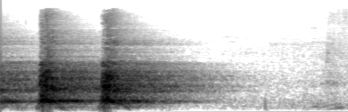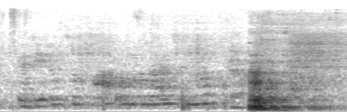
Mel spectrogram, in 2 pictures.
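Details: An excited Weimaraner gives two sharp, deep barks in quick succession, then another after a pause, scolding a common housefly.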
